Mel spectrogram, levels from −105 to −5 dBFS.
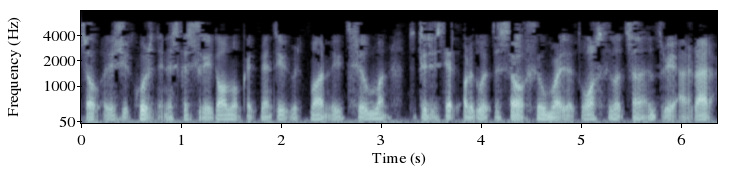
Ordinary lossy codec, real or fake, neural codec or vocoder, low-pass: MP3, 24 kbps; fake; autoencoder, 22.05 kHz, a latent of 192 numbers a frame, VITS, trained on many speakers; 7.2 kHz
